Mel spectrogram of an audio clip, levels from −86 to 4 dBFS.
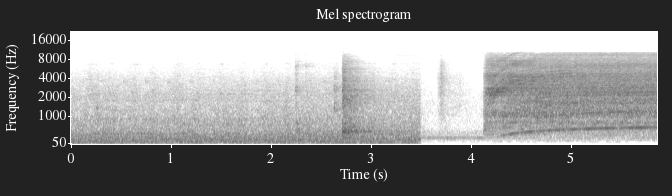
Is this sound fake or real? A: real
